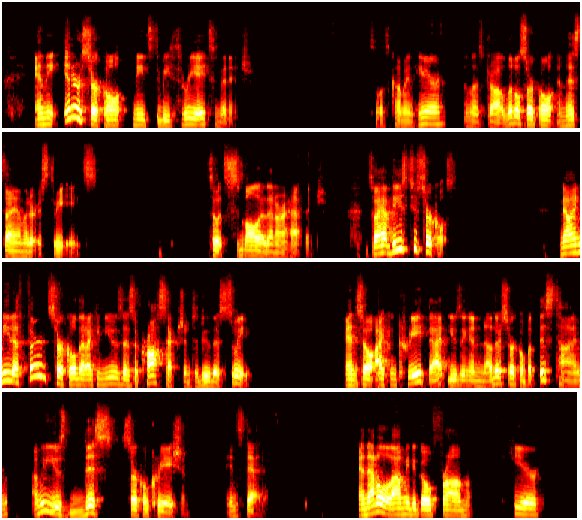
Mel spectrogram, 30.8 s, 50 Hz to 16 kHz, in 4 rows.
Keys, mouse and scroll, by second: 0.9-2.2 scroll, 4.6 click, 6.0 click, 7.8-9.8 typing, 10.9 scroll, 11.8 click, 12.2 3, 13.6 click, 15.8 click, 26.9 click, 30.1 click.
